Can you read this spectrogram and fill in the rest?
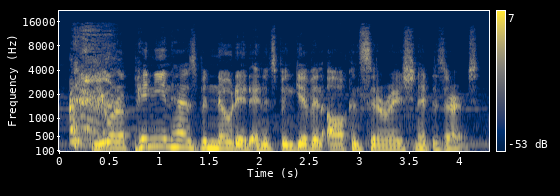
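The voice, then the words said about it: Corporate-speak character voice. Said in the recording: “it's not hard to do a corpo imitation. ... corpo speak is so low class”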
